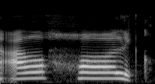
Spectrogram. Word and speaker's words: Al-Khaliq: arti dari Al Kholik kata Al Kholik Hai Al Kholik bukan Al Kholik hati-hati dalam membacanya ya disana ada huruf alif lam Ho alif lam dan kok Jadi dibacanya Al Khaliq Al Kholik artinya Allah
